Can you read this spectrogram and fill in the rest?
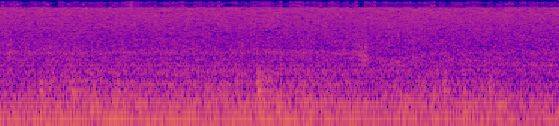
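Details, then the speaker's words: Whirlpool gas dryer being timed for slow drying after new gas valve coils were fitted; flame just lit after the coil click, then a steady low drum rumble with even hum and no clicking while the burner stays lit; normal running. "We're going to listen for when we hear the click of the gas coils that let the flame start. There we go. Flame just started."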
